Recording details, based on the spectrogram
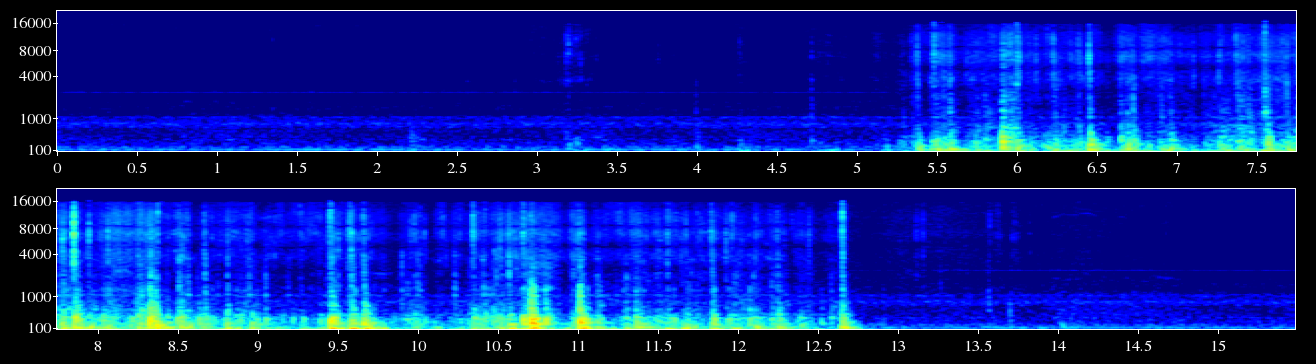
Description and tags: Stirring Baseballs Thump bump movement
